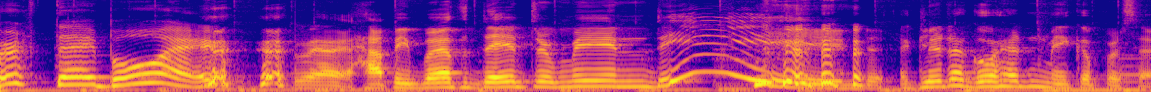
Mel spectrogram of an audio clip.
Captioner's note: laughter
